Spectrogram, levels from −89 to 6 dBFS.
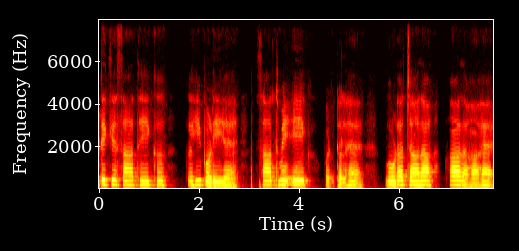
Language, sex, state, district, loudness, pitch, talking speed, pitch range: Hindi, female, Punjab, Fazilka, -16 LUFS, 200 Hz, 120 wpm, 185-210 Hz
